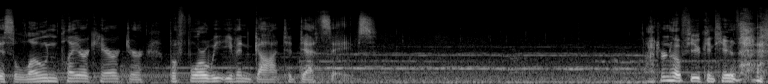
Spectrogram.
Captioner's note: creepy screeching echoes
